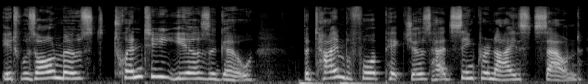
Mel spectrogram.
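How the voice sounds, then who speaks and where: A woman's voice: sits high, measured pace. A woman playing a genteel, eccentric older stage actress in an old-time radio play, theatrical and florid. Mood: storytelling. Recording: live stage show with music underneath.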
